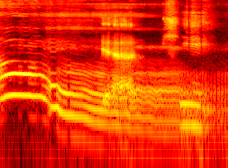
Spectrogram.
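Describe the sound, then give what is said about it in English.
A cat's long, haunting yowl while the cats stare at each other, loud and drawn out for about two seconds, its pitch sliding down, wavering in the middle, then rising into a strained moan before cutting off. “My cats are staring at each other, so if you hear that weird haunting noise, look at me.”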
